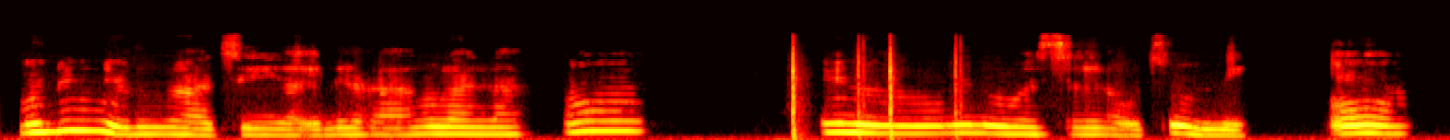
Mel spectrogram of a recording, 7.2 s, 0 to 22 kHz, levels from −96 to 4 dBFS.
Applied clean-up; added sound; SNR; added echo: neural diffusion model UNIVERSE++.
